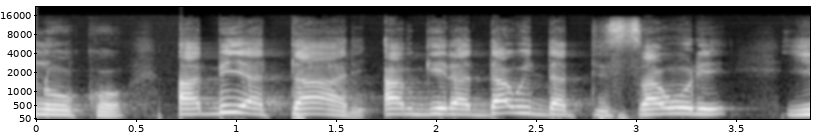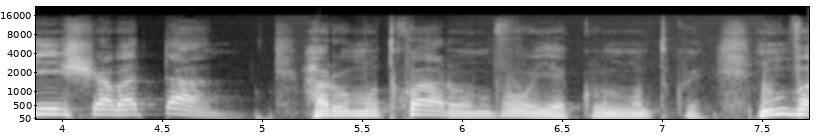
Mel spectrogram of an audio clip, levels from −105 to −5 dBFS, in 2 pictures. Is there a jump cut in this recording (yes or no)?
yes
